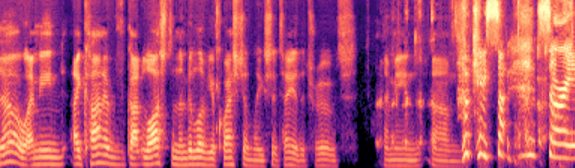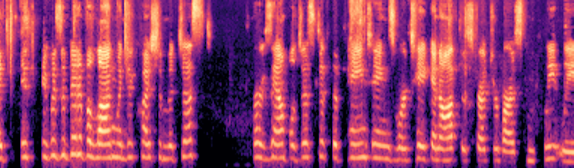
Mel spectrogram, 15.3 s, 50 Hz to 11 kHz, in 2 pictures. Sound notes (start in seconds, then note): 5.0 laugh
